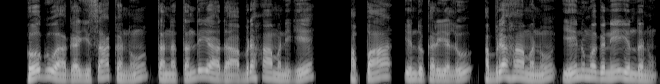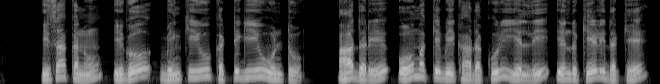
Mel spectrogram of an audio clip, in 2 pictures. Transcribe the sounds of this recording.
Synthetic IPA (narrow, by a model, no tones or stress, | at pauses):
ho̞ːɡuʋaːɡɐisaːkɐnut̪ɐnːɐt̪ɐnd̪ɛjaːd̪ɐːbɾɐhaːmɐniɡe̞ | ɐpːaːe̞nd̪ukɐɾɛjɐluɐbɾɐɦaːmɐnueːnumɐɡɐneːend̪ɐnu | isaːkɐnuiɡoːbe̞ŋkijukɐʈːiɡijuːɳʈu | aːd̪ɐɾe̞oːmɐkːe̞bɛːkaːd̪ɐkuɾiɐlːie̞nd̪uke̞ːɭid̪ɐkːe̞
